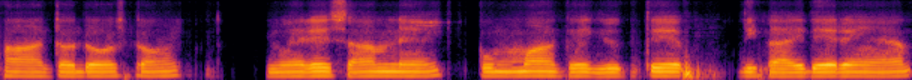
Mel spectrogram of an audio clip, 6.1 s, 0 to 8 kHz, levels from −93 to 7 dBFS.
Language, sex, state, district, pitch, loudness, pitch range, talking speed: Hindi, male, Rajasthan, Bikaner, 110 Hz, -16 LUFS, 110-115 Hz, 120 wpm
